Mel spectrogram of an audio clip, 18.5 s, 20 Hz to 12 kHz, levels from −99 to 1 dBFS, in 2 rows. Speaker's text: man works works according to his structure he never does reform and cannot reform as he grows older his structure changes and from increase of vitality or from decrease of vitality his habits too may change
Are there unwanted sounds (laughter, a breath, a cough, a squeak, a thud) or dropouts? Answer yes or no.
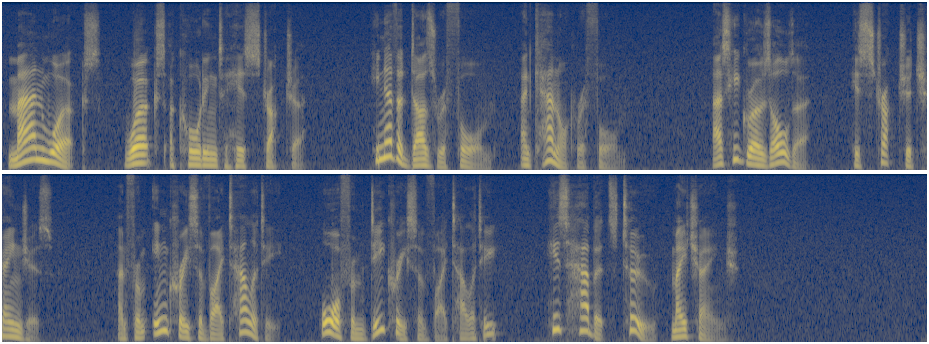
no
